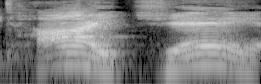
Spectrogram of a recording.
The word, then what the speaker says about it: Taija: by the very funny Ty J out of Austin. What's up? What's up, baby? What's up, man? When you pronounce his name, you got to remember the Tai and the J.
